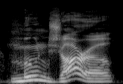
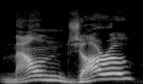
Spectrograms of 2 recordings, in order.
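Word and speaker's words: Mounjaro: Uh, munjaro. Oh, pronounced moundaro.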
